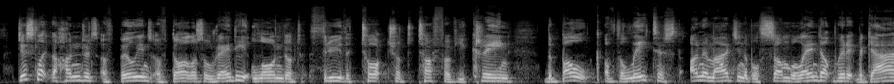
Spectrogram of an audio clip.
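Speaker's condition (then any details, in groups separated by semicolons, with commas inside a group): No condition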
